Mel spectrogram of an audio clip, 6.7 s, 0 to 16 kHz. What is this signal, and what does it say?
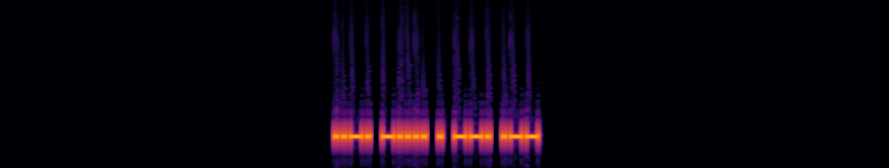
Morse code, heard as a keyed tone, about 40 wpm, 700 Hz. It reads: F6EGW
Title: DXCC-100 Call Signs - 5 Characters - Repeated 3x - 40wpm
